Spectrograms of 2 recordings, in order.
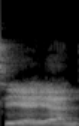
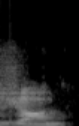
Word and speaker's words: Can: It's CAN, so English you want to say it's can, but yeah, it's pronounced Jean, I believe, is the proper pronunciation for it.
